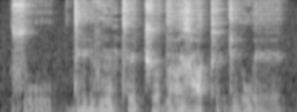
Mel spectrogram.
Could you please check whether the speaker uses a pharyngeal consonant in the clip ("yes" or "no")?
no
